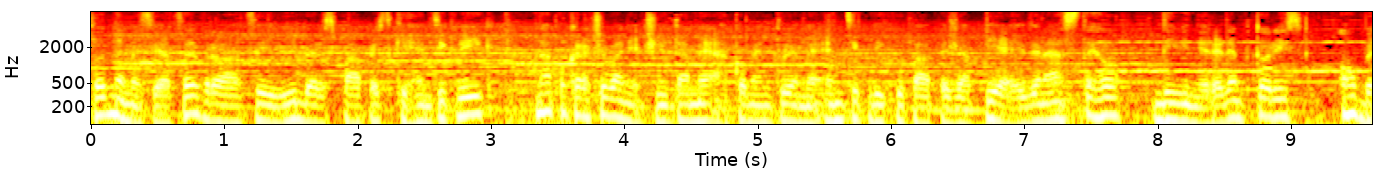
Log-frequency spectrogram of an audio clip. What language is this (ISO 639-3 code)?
slk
